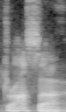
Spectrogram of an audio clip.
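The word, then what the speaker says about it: Straße: Strasa is pronounced Strasa and basically the German equivalent of street."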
